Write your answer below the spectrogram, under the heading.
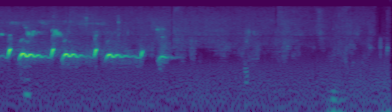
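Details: Eastern curlew (red-rumped curlew), a large long-billed shorebird: four or five quick whistled notes with sharp rising onsets, then one weaker note, followed by quiet background with a low rumble.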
